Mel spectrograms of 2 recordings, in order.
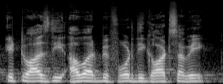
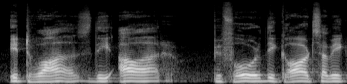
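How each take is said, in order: First: It is read flat, like plain prose. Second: It is read with strong rhythmic stress. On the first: "we can read it flat, like we read a praise, prose" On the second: "Now the sound is entering"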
